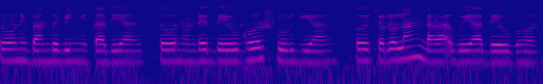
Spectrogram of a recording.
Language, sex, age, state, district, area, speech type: Santali, female, 30-45, West Bengal, Birbhum, rural, spontaneous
